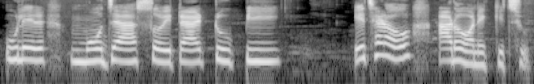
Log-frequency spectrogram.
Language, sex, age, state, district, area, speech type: Bengali, female, 18-30, West Bengal, South 24 Parganas, rural, spontaneous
